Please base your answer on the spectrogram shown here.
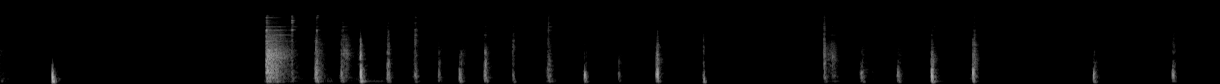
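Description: Repeated sharp hammer blows on a pane of tempered glass, starting with one lone knock, then a fast burst of clustered strikes thinning into evenly spaced taps, another quick cluster, and two final isolated hits, loud and close with silence between.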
